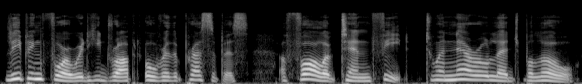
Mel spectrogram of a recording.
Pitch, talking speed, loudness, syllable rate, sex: 185 Hz, 175 wpm, -17 LUFS, 5.2 syllables/s, female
